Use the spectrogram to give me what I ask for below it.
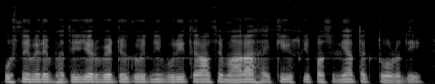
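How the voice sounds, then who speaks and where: A man's voice: fairly low pitch, monotone, fairly quick, vocal fry, no echo. A man voicing a middle-aged village landlord who barks threats and orders. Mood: domineering. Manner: domineering, shouting orders.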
